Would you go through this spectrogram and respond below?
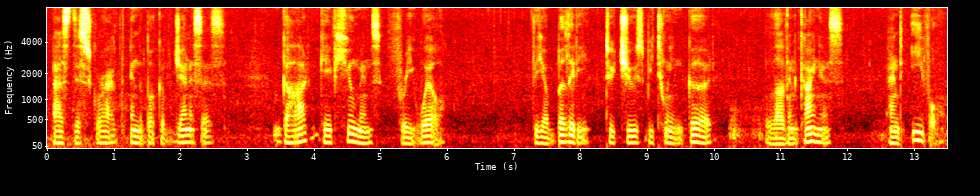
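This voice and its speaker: Slow, low-voiced man in hushed ASMR narration. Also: creaky. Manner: measured, deliberate, hushed. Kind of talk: whispered ASMR, scripted devotional narration. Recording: steady rain and thunder noise. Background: rain and thunderstorm sounds.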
